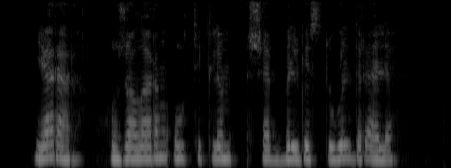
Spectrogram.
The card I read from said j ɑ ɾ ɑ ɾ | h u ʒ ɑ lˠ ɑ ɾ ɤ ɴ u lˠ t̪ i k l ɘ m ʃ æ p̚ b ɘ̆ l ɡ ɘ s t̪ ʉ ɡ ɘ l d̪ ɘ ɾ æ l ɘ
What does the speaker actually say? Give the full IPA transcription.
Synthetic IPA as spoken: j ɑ ɾ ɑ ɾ | χ u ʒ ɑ lˠ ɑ ɾ ɤ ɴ u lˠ t̪ i k l ɘ m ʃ æ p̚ b ɘ̆ l ɡ ɘ s t̪ ʉ ɡ ɘ l d̪ ɘ ɾ æ l ɘ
